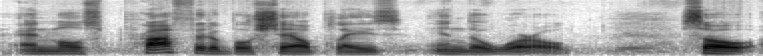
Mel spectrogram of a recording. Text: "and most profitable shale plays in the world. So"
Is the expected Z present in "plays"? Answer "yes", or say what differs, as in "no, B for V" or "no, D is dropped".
yes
